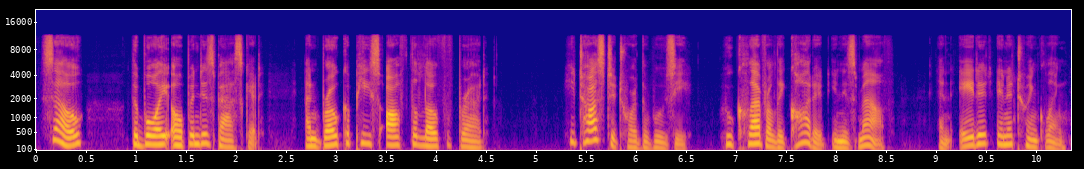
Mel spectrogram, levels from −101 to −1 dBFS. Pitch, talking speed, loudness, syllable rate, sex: 175 Hz, 195 wpm, -20 LUFS, 5.9 syllables/s, female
